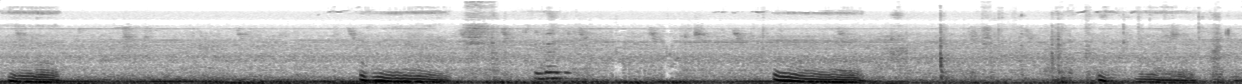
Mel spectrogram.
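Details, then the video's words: Sleeping pet cat snoring, as if tired from chasing a mouse the night before; short harmonic breaths that slide downward, repeating roughly every three to four seconds over a steady low hum. "snoring like a human"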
